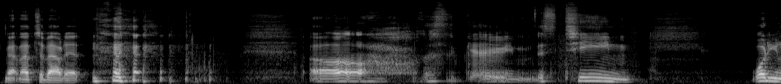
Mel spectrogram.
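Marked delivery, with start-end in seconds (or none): 0.9-1.6 short high-pitched giggle; amused little chuckle. Real, not acted. Laughs at own Scouse attempt. 3.1-6.3 long weary groan into words; breathed-out, drawn exasperation; exasperated sigh. Real, not acted. Despairing at the football match.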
